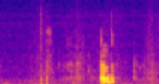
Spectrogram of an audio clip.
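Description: A baby makes one short, high-pitched coo about a second and a half in.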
